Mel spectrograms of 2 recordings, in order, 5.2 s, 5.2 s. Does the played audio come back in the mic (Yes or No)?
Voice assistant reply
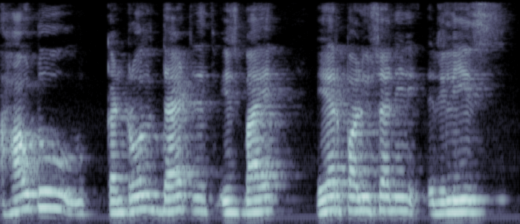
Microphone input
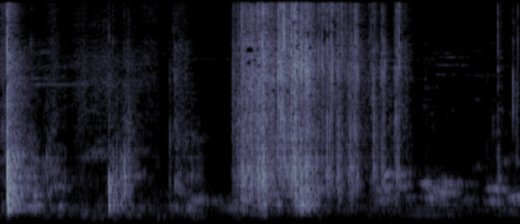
No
